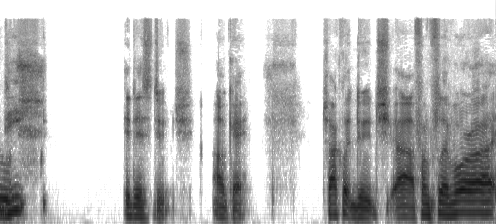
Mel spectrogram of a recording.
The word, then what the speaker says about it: Deutsch: I'm not sure how do you pronounce that exactly from Flavorah. Chocolate D. douche. It is Deutsch.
